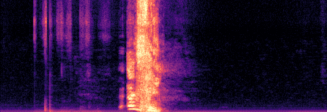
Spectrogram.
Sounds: Sneeze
